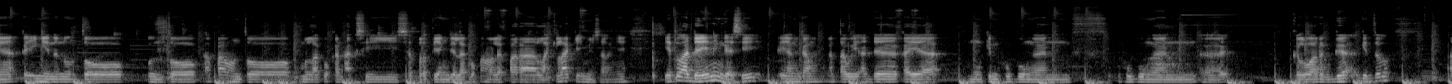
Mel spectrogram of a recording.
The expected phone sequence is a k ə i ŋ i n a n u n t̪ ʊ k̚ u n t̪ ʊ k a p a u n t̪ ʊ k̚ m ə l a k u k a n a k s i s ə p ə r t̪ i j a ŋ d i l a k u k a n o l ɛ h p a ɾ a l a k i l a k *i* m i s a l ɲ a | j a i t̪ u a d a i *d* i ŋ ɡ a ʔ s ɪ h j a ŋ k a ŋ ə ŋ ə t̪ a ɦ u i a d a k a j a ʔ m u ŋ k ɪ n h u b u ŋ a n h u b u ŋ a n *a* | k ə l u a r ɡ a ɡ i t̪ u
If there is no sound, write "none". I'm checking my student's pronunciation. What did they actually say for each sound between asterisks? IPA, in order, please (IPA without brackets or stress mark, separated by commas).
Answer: i, n, ə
